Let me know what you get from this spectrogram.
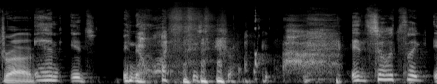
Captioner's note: laughing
